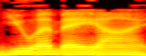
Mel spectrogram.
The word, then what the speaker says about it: 上手い: In addition, shangshou I has the reading umai, skilled.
